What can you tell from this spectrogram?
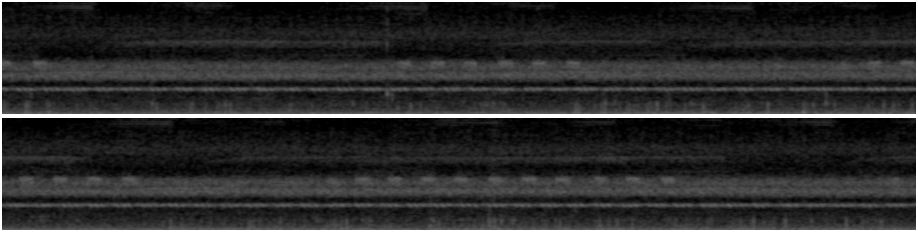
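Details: Insects calling at night beside a small fire: a steady, unbroken high trill runs throughout, with a sharper pulsed trill above it in bursts of rapid beats separated by short pauses, over soft crackling from the fire.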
